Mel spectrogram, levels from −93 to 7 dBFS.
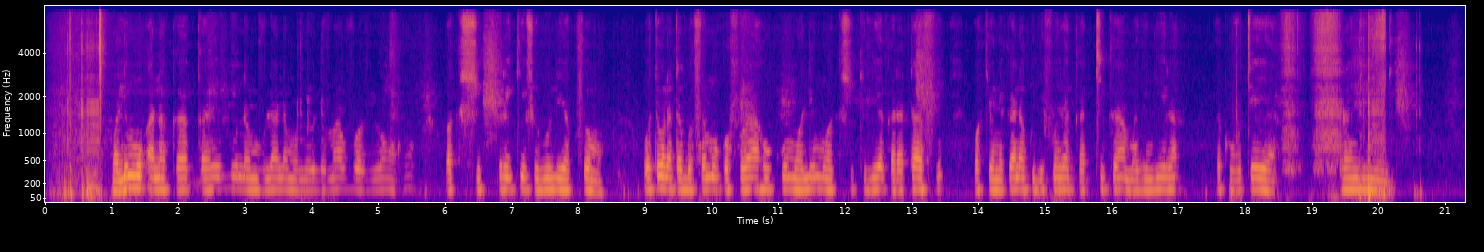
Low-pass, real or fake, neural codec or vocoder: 7.2 kHz; real; none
